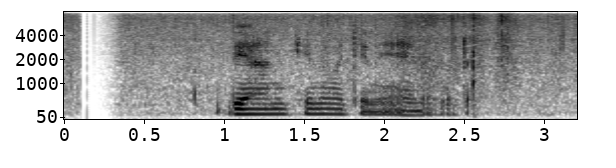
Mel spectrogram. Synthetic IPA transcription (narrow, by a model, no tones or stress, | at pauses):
d̪eanikienəʋat͡ʃenḛja̰jenə̰koʈə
